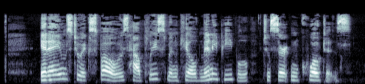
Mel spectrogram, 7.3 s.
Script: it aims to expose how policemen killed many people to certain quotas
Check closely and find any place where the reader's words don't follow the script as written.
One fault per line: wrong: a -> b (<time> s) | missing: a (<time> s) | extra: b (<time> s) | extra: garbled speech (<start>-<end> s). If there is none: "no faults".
no faults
